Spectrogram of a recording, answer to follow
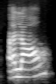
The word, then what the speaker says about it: allowed: The last part will be oo. Allowed. Allowed. And then the D.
